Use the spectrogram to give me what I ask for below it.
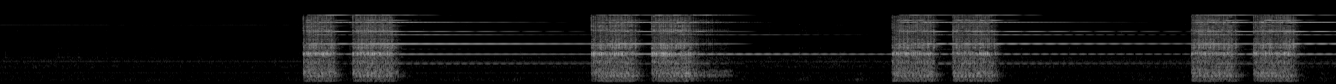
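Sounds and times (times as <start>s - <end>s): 
old school phone: 3.0s - 13.3s.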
